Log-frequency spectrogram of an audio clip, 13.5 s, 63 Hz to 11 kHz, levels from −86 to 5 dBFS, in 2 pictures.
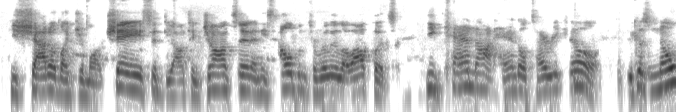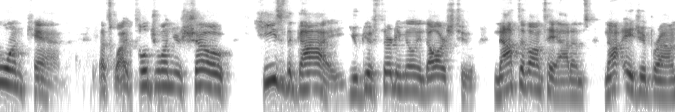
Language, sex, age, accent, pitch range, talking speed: English, male, 30-49, American, 155-205 Hz, 210 wpm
